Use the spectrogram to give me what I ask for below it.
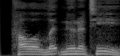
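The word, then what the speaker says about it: Kalaallit Nunaat: Greenland Greenlandic kilala do not pronounced call it nudity Danish Brundtland pronounced Kon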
